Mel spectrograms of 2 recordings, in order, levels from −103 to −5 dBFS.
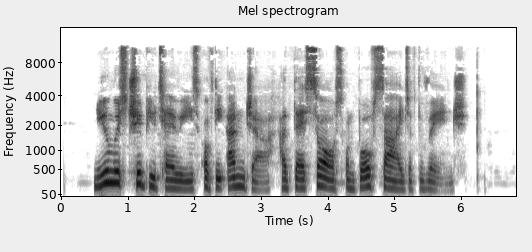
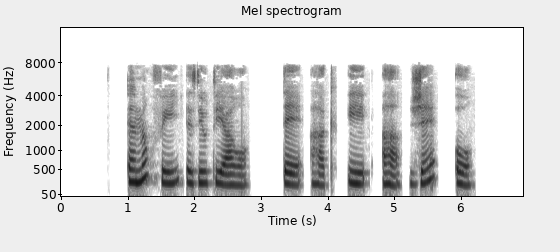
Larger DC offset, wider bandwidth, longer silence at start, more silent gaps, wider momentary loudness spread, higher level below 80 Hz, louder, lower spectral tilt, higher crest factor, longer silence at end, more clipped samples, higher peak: neither; first, 11.5 kHz vs 8 kHz; second, 0.5 s vs 1 s; second, none vs 2.85-3.33 s, 3.65-3.73 s, 4.14-4.29 s, 4.69-4.81 s, 5.13-5.22 s, 5.67-5.91 s; first, 13 LU vs 8 LU; about the same, -70 dBFS vs -66 dBFS; first, -20 LUFS vs -25 LUFS; about the same, -4 dB/octave vs -5 dB/octave; about the same, 18 dB vs 20 dB; about the same, 0.8 s vs 0.75 s; neither; about the same, -4 dBFS vs -6 dBFS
